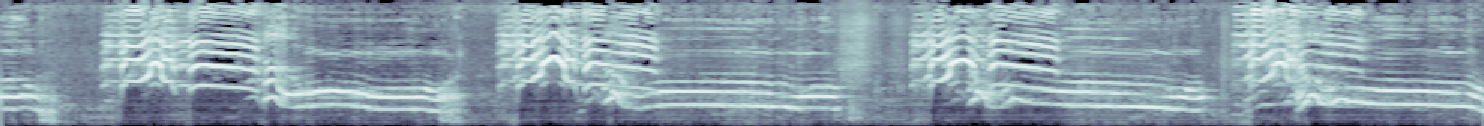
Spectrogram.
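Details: Siberian Husky Mimi howling while watching funny husky videos: a series of wavering, yodel-like howls, each rising sharply then sliding down into a sustained tone, repeated roughly every three seconds with short gaps between.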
